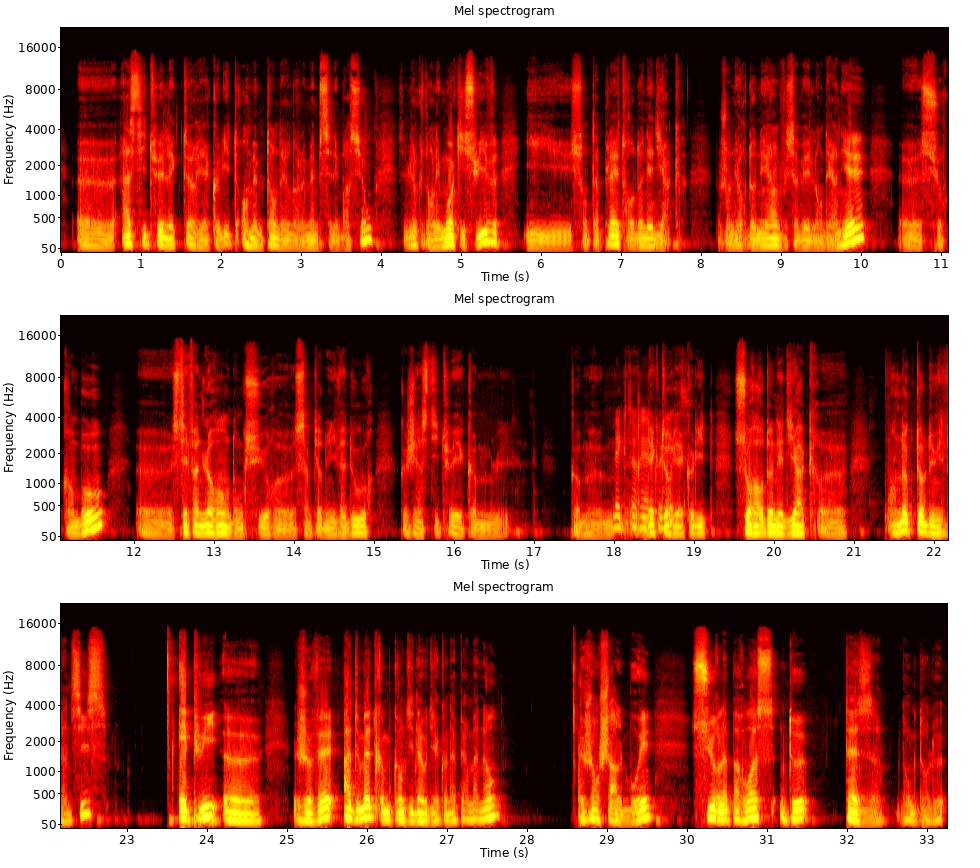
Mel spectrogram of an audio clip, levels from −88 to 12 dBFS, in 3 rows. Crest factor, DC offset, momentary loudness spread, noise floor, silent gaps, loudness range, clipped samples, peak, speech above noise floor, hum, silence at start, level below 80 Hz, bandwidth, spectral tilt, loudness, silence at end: 18 dB; under 0.1%; 14 LU; -76 dBFS; none; 9 LU; under 0.1%; 0 dBFS; 59 dB; none; 0.2 s; -38 dBFS; 14.5 kHz; -5.5 dB/octave; -17 LUFS; 0.05 s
